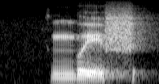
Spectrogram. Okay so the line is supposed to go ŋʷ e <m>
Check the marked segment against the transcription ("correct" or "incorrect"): incorrect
